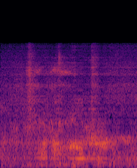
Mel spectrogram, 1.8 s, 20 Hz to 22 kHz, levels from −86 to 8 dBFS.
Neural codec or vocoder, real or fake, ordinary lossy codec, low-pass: codec, 16 kHz, 0.8 kbps, ZipCodec; fake; none; none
